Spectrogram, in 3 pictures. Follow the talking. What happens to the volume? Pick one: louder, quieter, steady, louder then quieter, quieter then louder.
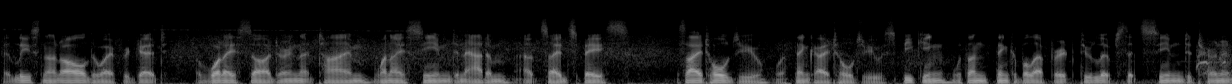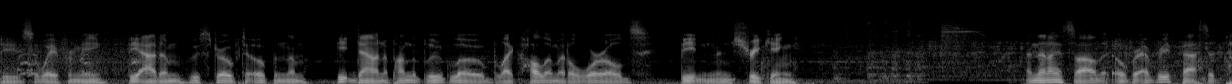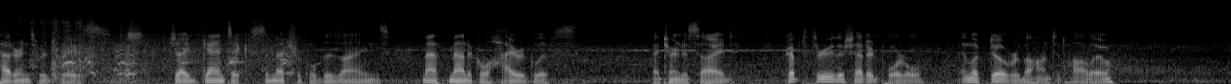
steady.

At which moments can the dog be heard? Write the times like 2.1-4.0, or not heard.
11.9-13.9, 25.2-27.9.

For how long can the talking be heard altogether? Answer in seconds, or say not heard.
33 s.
